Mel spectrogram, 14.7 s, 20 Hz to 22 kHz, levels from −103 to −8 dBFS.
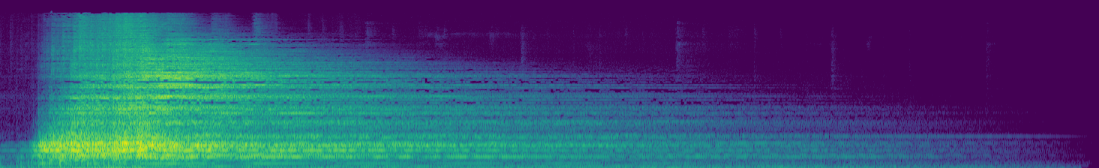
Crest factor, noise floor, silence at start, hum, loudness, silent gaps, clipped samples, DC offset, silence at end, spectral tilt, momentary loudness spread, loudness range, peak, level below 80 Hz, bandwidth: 24 dB; -75 dBFS; 0.45 s; none; -19 LUFS; none; under 0.1%; under 0.1%; 6.55 s; -2 dB/octave; 25 LU; 25 LU; 0 dBFS; -52 dBFS; 16 kHz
